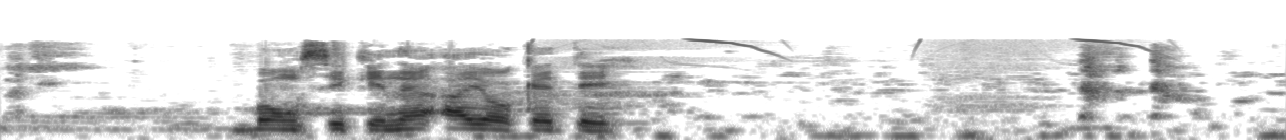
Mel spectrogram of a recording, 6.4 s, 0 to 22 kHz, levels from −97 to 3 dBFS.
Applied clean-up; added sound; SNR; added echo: classical method Wiener filter.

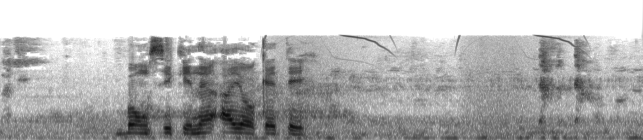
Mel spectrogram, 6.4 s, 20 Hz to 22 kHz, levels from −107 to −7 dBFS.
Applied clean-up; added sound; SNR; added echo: none; Animal; 18 dB; none.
